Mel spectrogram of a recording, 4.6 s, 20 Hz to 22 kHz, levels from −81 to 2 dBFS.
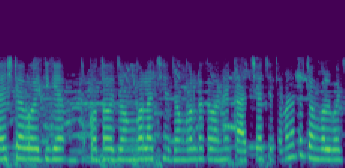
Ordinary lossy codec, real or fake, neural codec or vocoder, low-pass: none; real; none; 5.4 kHz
